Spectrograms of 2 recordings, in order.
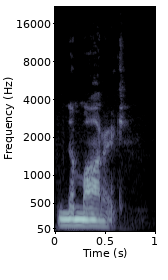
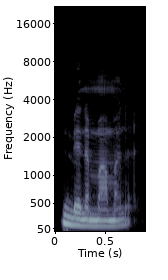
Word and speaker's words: Mnemonic: Oh my God, I said it right the first time. How about that, you guys? – Yeah. – The over-under on the number of times I mispronounce that word in this podcast is probably 15 at least. – Mnemonic. – Yeah, I know. Not an easy word to read or pronounce.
